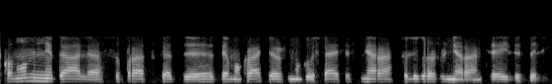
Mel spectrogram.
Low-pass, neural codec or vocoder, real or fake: 3.6 kHz; none; real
